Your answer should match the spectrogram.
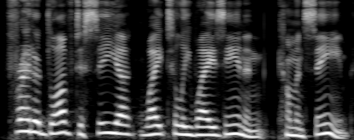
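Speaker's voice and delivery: light lady's voice, keen to bring him over; friendly woman. Retold or imitated. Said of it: "And she's like".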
